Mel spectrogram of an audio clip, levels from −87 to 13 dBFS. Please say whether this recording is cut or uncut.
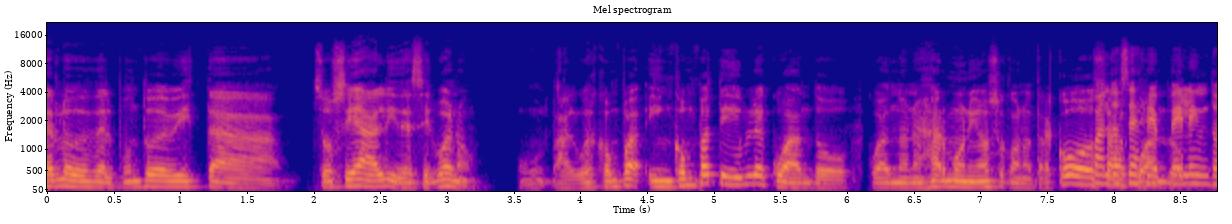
cut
